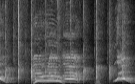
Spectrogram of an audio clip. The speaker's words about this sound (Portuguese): Uau, uau, palmas, palmas, mais palmas, mais palmas. Eu exijo palmas. Você aí de casa também bate palma pra casa inteira ouvir.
